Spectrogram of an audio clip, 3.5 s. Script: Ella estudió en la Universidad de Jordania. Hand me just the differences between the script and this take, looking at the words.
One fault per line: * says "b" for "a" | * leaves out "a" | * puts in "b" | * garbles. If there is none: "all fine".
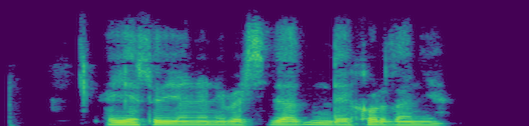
all fine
